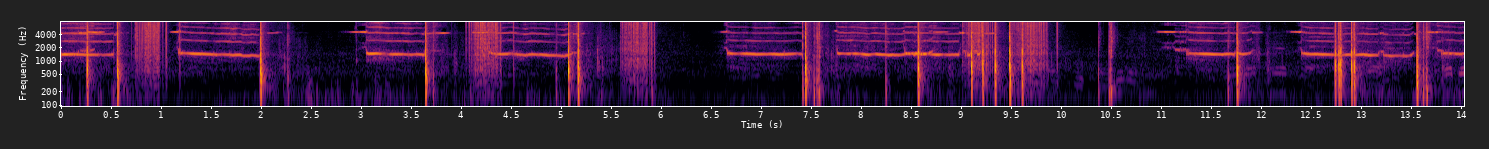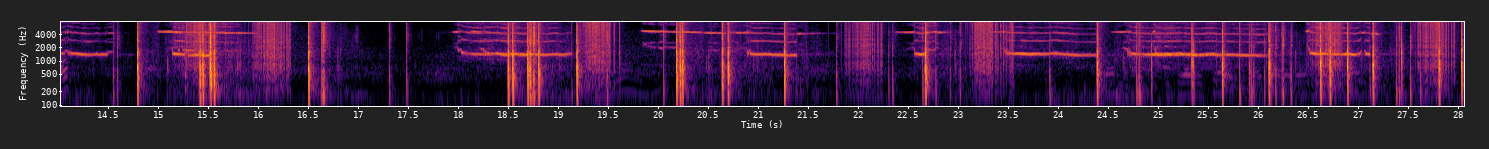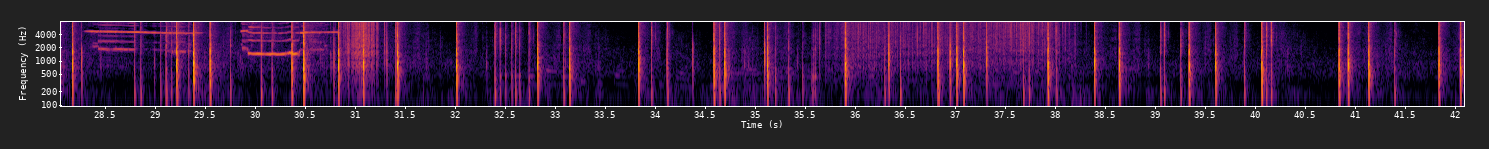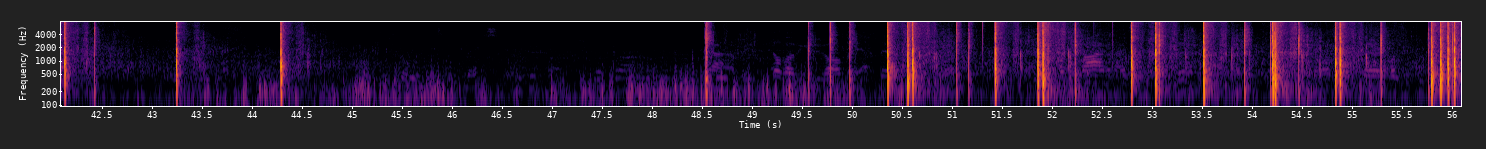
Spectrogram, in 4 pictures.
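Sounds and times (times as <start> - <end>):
firework whistles: 0.0 - 6.0, 6.6 - 17.0, 17.8 - 42.6, 44.3 - 44.8, 49.6 - 56.0
firework shells bursting: 7.3 - 42.6, 49.8 - 56.0.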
